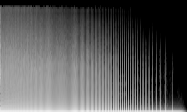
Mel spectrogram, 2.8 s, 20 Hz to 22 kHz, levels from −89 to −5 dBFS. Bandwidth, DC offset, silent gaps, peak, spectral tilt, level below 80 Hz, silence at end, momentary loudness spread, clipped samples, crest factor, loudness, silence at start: 12.5 kHz; under 0.1%; none; -2 dBFS; -6 dB/octave; -14 dBFS; 0.05 s; 11 LU; under 0.1%; 10 dB; -18 LUFS; 0 s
